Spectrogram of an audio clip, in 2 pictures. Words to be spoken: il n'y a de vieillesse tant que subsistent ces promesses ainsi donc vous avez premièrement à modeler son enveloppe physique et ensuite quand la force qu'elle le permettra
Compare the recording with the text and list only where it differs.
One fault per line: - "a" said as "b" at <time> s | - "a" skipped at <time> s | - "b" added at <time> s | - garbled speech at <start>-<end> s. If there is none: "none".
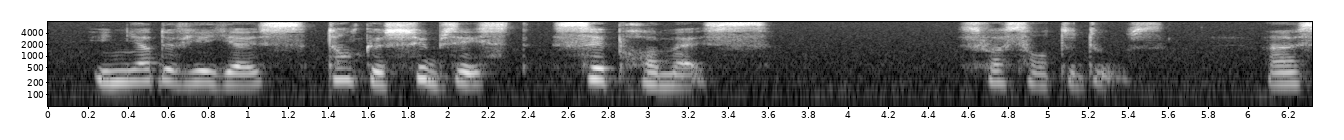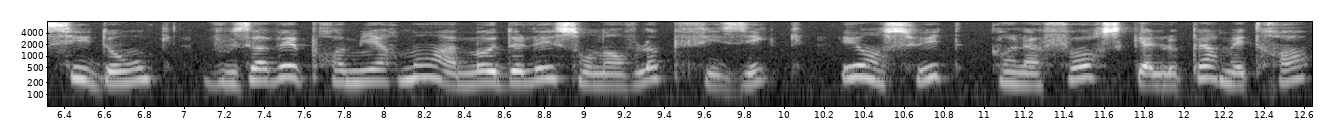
none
